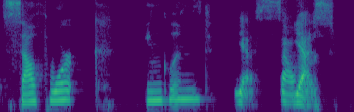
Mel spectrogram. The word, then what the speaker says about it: Southwark: arms for and am I saying it right southwark England yes South yes southwark and that is very close to the tower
